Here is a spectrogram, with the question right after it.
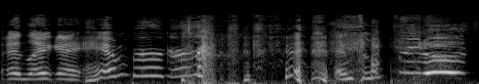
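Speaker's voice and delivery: very high, slow, sobbing wail; sobbing while ordering a hamburger; crying through it. Pretend. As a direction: blubber ordinary words. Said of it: "crying and then saying normal things".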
